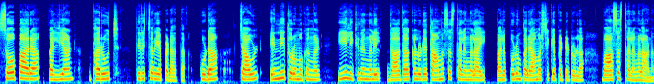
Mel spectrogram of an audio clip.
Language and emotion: Malayalam, neutral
